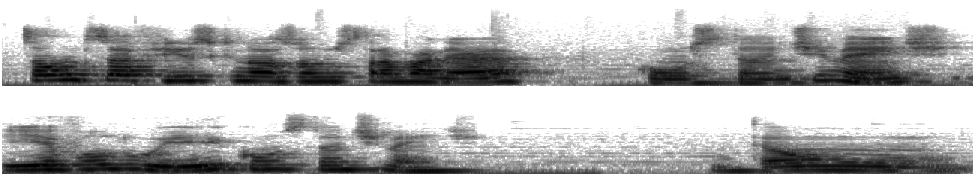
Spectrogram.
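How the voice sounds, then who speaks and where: A man whose first language is Portuguese leads an English lesson, slightly high in pitch and full of encouragement as he drills phrases. The sound is a bit dull and roomy, with faint music underneath. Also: measured pace, a little mellow. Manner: encouraging, repeats drills, praises often. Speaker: English teacher.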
